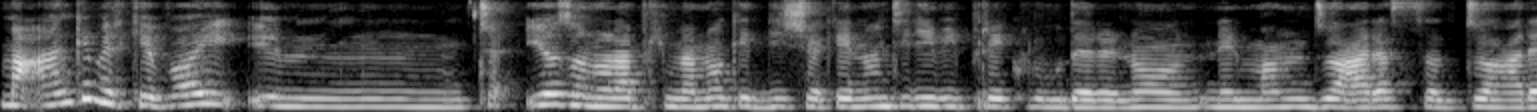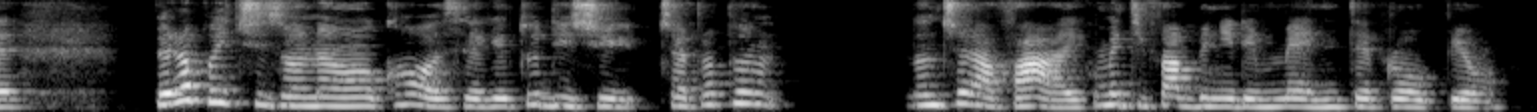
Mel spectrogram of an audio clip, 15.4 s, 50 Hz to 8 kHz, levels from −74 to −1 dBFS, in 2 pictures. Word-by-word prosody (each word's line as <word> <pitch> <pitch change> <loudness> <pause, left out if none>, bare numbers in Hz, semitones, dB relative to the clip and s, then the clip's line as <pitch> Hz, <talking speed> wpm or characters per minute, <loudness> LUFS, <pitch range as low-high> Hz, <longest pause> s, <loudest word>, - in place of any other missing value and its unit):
Ma 250 -2 +5
anche 320 +10 +2
perché 285 - +1
poi, 265 +3 -1
i - - -2
mhmm, 205 -2 -5
cioè 195 - -1
io 270 0 +3
sono 240 -5 +2
la 215 0 +4
prima, 215 -1 -3
no, 215 +2 -1
che 220 -1 -3
dice 205 +1 +1
che 210 +2 0
non 215 +2 -1
ti 225 +1 -2
devi 220 -1 -1
precludere, 205 -2 -2
no, 195 0 -1
n 195 - -6
nel 200 -1 -2
mangiare, 200 0 +1
assaggiare. 200 0 -1 0.6
Però 280 +7 +6
poi 330 -4 +1
ci 290 -4 +3
sono 230 -1 0
cose 220 -5 -2
che 210 0 0
tu 270 +6 -6
dici 215 -3 +1
cioè 225 +1 -2
proprio 270 +5 -2
n 270 - -16 0.6
non 255 +1 +1
ce 290 +3 +4
la 230 -5 +2
fai, 220 -3 +5
come 265 +5 -2
ti 245 -3 -5
fa 240 +2 +3
a 240 - -2
venire 215 -1 -1
in 205 0 -1
mente 205 0 -2
proprio? 195 -2 -3
215 Hz, 185 wpm, -18 LUFS, 200-235 Hz, 0.6 s, Però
